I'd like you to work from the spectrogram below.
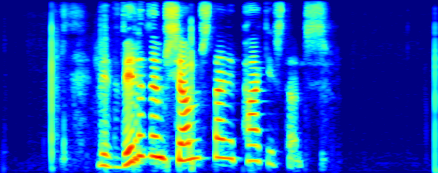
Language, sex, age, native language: Icelandic, female, 30-39, Icelandic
